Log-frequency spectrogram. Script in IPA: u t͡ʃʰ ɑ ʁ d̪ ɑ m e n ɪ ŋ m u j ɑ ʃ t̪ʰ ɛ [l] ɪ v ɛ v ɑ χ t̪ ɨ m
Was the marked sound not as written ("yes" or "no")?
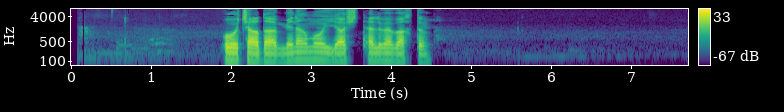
no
